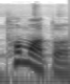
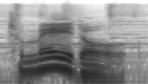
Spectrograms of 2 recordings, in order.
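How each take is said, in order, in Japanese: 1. 日本語風の発音で、to-ma-to と言っています。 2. 英語風の発音で、to-may-to と言っています。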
